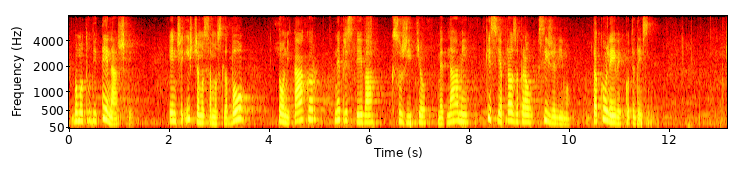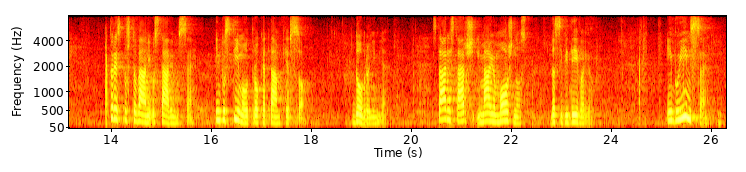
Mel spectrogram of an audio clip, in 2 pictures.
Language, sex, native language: Slovenian, female, Slovenian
